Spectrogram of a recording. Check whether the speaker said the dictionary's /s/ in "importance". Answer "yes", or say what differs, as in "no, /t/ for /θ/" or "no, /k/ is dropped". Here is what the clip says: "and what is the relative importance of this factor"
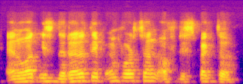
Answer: no, /s/ is dropped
